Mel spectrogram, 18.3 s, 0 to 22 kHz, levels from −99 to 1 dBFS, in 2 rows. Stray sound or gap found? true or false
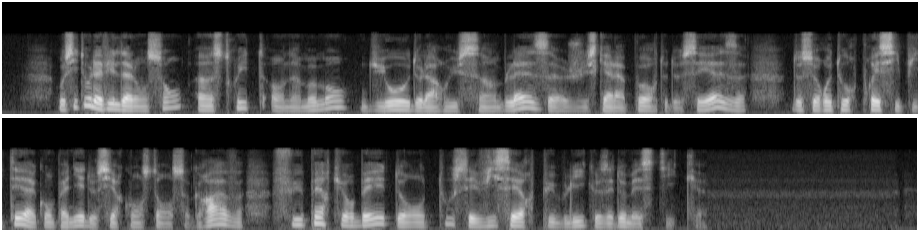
false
